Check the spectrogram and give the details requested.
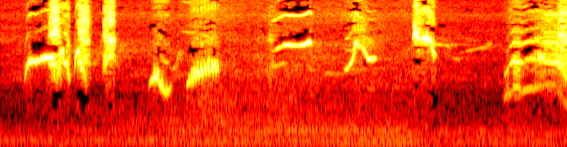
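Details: Tail-spreading Oriental magpie-robin (kacer) giving 'gacor' song with rough 'isian kasar' material. Harsh scratchy squawks and upslurred whistles come in separate bursts, with one clear high piping note between them.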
